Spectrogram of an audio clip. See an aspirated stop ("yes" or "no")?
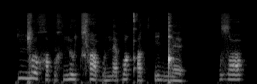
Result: yes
